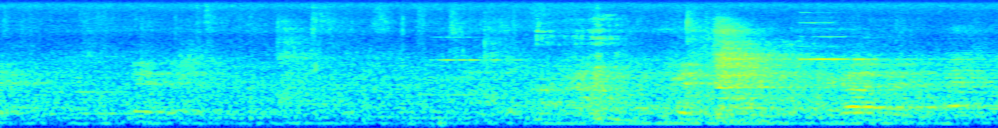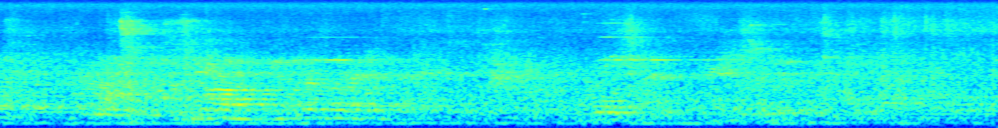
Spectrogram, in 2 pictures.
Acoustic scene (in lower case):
subway station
